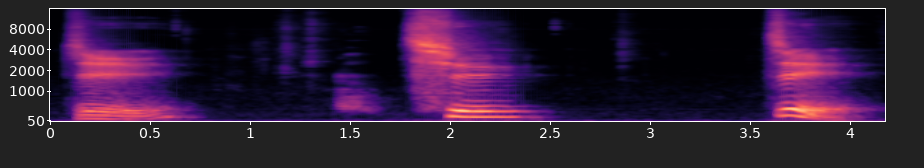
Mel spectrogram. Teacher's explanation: it's higher and stronger sound, but it's not aspirated, so the tissue will not move. See, put your hand in front of your mouth.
